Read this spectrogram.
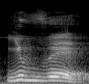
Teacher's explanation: கீழ் உதடும் மேல்வாய் பல்லும் பொருந்துவதால் பிறக்கும் எழுத்து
